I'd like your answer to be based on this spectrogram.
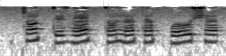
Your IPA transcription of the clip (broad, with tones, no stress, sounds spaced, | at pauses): c õ˧˥ tː ʏ˩˧ z ɛ̃ː˩˧ tː õ˩˧ n ə̃˩˧ t ə̃˩˧ pː oː˩˧ ʃ ə̃˧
